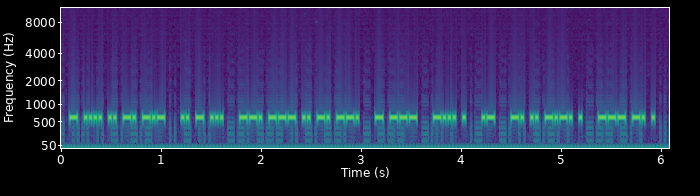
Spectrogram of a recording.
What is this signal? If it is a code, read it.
Morse code, heard as a keyed tone, about 50 wpm, 610 Hz. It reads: THINK ITS GOING TO BE A NICE ONE
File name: archived / CRSnet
